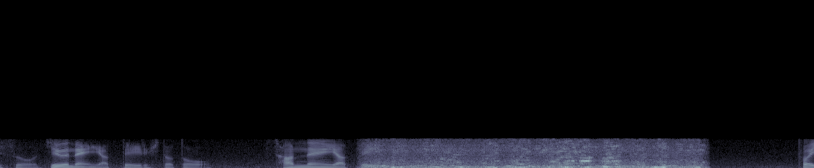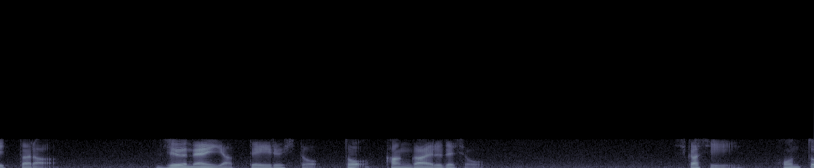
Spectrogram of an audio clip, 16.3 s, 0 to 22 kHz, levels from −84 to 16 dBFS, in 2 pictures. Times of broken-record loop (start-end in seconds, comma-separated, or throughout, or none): none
